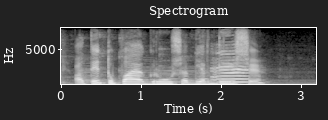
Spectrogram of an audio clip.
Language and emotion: Russian, angry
